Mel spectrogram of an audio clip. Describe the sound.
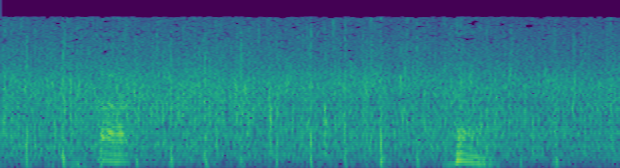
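Steady applause from an audience applauding the Lord and his word at the end of a Bible study on the book of Luke, a dense crackle of many hands clapping at moderate volume for several seconds, with a couple of brief voices rising through it.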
